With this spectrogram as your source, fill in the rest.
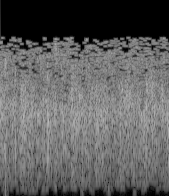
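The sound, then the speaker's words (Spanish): An audience gives a live show an ovation, with a dense, steady clatter of many hands clapping throughout. “Aprovechemos el envión de esta ovación para saludar a Patricio Barton.”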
